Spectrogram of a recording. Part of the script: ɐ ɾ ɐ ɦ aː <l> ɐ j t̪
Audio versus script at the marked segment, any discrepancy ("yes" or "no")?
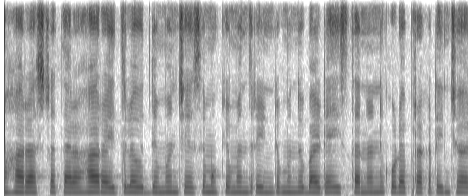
yes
